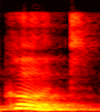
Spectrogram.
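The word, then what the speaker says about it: could: u l d wood remember to tell the child that letter L in those three words is silent so they are not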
